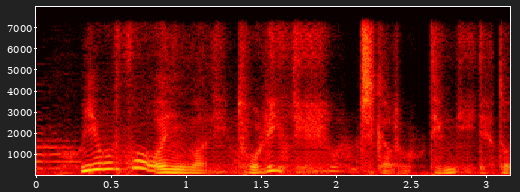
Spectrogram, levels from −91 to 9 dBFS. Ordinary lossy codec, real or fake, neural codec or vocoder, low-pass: none; fake; codec, 16 kHz in and 24 kHz out, 0.4 kbps, LongCat-Audio-Codec, four codebook decoder; 7.2 kHz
